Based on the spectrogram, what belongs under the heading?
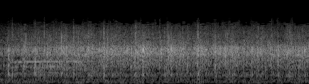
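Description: Steady audience applause for a guest's assistant, a dense wash of many hands clapping at an even, sustained level for a few seconds with no one speaking over it.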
